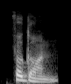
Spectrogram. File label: "foregone", Indian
